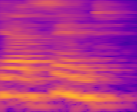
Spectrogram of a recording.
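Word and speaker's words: ascent: তারপর দেখতে পাচ্ছি অ্যাসেন্ট, এখানে দেখতে পাচ্ছি শব্দের মধ্যে আছে ই এবং এসসি, এবং এসসি এর পরে আছে ই, অতএব সি এখানে সাইলেন্ট, এখানে সি সাইলেন্ট হয়ে যাবে এবং এর উচ্চারণ হচ্ছে অ্যাসেন্ট।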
